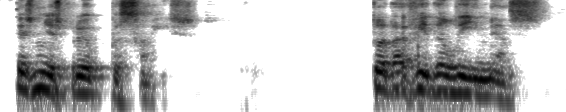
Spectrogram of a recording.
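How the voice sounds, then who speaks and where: A man speaks in a fairly high voice. It sounds somewhat breathy. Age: 70s. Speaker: engineer and researcher. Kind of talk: interview. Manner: halting, many fillers.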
